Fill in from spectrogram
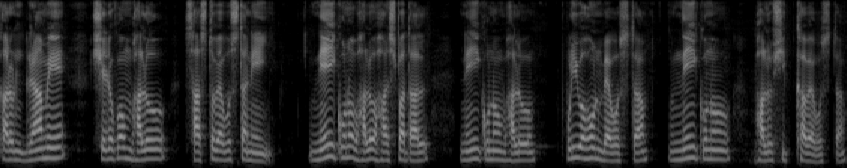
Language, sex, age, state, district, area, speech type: Bengali, male, 30-45, West Bengal, South 24 Parganas, rural, spontaneous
